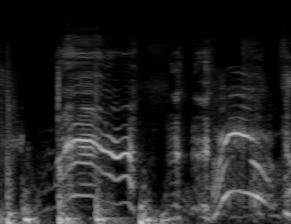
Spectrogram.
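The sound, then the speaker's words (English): A cat meows twice, a drawn-out wavering cry followed by a shorter rising-and-falling one, loud and clear with no talking over them. “I gotta get the cat.”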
